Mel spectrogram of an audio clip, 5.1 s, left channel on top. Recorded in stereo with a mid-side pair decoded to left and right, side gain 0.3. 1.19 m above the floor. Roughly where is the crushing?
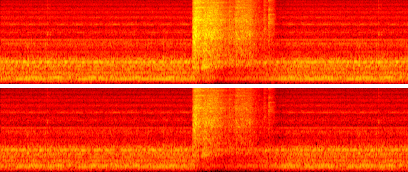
Ahead left.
